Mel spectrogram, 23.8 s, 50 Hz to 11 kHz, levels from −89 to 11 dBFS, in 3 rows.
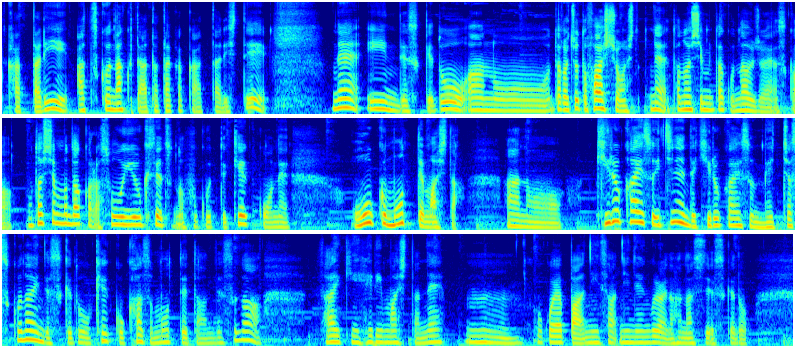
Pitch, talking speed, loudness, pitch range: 175 Hz, 365 characters per minute, -25 LUFS, 150-215 Hz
